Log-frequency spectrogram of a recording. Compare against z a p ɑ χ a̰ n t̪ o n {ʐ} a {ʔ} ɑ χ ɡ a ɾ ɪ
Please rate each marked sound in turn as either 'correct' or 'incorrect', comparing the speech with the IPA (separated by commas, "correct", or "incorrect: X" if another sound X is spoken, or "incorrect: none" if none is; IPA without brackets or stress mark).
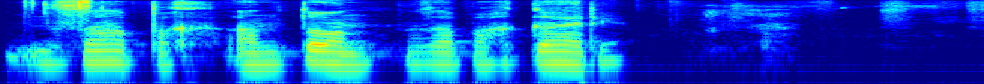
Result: incorrect: z, incorrect: p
